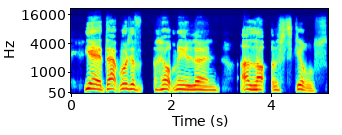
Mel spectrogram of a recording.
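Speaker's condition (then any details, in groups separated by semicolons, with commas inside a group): Cerebral palsy; caused by breathing stoppage after birth, uses wheelchair; coma after failed hip operation, long rehabilitation; tracheostomy, no voice one year, voice regained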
